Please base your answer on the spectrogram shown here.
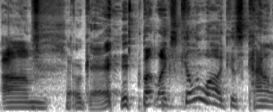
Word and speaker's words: Kilowog: also just kill wah I think they just kind of swallowed that no syllable it's got a lot killowog um okay but likes Kilowog is kind of like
